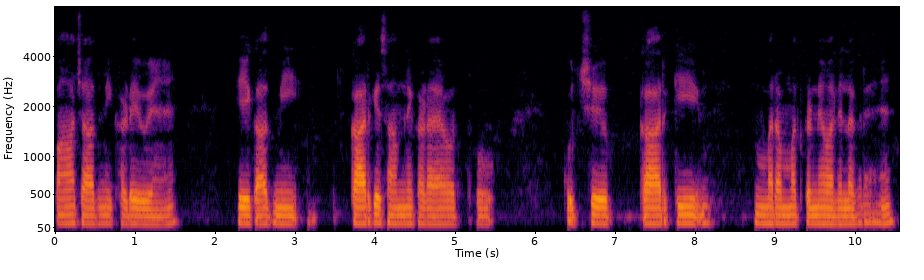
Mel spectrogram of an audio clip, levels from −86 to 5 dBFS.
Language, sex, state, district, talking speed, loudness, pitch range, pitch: Hindi, male, Uttarakhand, Uttarkashi, 130 wpm, -20 LUFS, 105-110 Hz, 110 Hz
